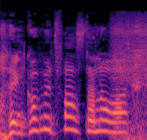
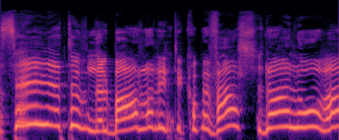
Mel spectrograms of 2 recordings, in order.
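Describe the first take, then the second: First: Said in the usual way. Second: High, insistent child-like plea, retold; reenacted panicky begging; anxious pleading. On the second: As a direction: beg for a promise, pitched right up. Retells anxious plea to mother.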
